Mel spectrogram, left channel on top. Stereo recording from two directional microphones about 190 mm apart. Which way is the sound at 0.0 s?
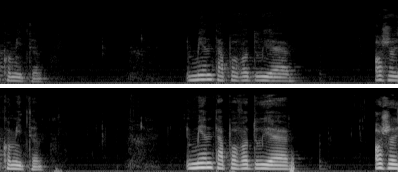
50° right (ahead or behind).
